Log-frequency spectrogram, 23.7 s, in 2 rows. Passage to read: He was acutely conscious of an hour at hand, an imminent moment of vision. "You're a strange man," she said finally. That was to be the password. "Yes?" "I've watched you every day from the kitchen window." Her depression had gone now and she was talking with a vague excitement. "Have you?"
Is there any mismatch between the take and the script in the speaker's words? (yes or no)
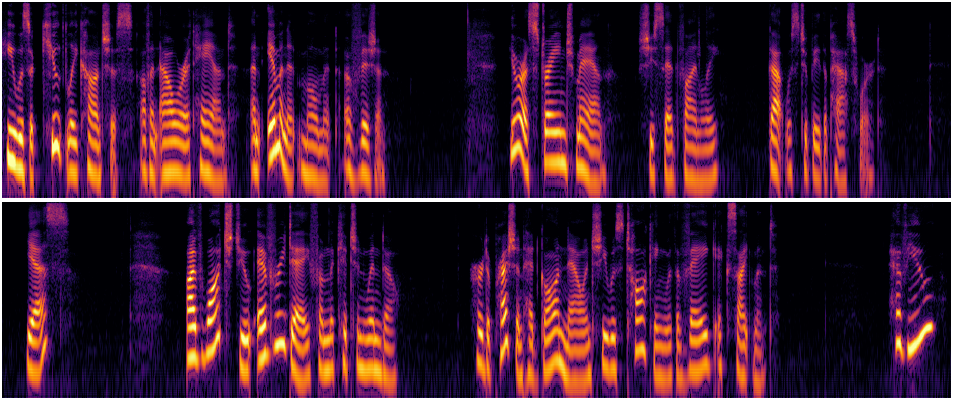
no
